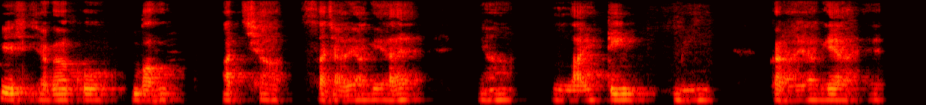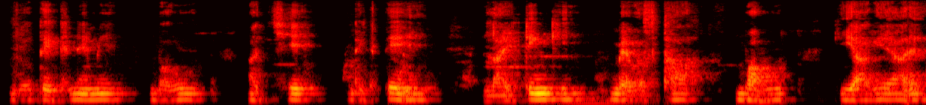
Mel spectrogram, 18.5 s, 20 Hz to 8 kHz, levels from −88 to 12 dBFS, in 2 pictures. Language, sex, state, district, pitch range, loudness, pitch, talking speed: Hindi, male, Bihar, Jamui, 120-125 Hz, -35 LUFS, 125 Hz, 90 wpm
